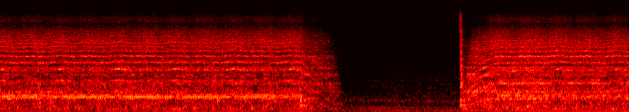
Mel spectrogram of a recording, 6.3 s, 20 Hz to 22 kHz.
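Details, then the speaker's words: 1972 Ford F100 sat for decades, engine previously freed from being locked, new battery and spark plugs, cranked via remote start switch: steady even starter cranking that stops and resumes, engine never fires; crank no start. "Thing's cranking over, that's right. Crank it over, crank it over. Let's crank it over a couple more times."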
